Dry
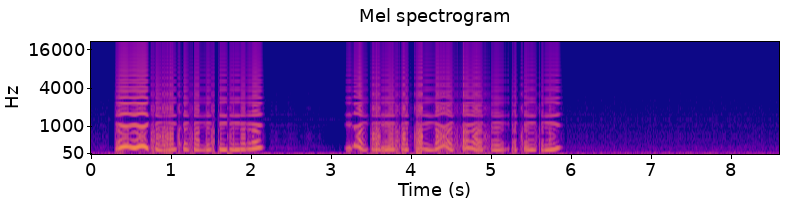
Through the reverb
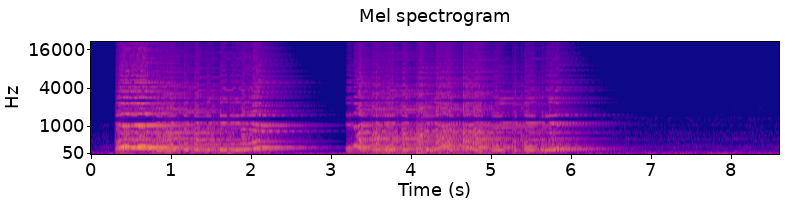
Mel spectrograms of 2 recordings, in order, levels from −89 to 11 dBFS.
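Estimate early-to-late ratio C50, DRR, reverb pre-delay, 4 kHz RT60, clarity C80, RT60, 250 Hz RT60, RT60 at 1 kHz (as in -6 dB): 1.5 dB, -2.5 dB, 4 ms, 1.5 s, 3.5 dB, 1.5 s, 1.5 s, 1.5 s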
